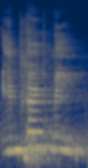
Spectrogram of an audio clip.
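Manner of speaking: loud high laughing delivery. Real, not acted. Comic telling the audience the punchline, laughing loud and high. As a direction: burst out laughing through it.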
